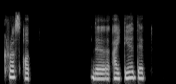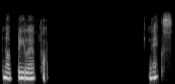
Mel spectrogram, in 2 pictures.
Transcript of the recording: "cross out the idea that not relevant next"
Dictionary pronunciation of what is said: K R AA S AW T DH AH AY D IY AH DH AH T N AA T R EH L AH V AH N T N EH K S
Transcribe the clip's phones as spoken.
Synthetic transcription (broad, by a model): K R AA S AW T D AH AY D IY AH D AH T N AA T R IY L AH F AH T N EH K S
